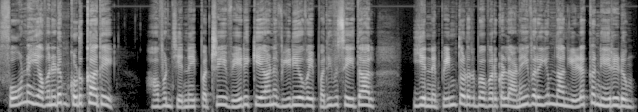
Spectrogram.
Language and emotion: Tamil, fearful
